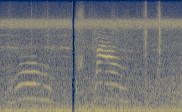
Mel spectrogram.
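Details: Lynx Point Siamese cat talking back, giving two drawn-out, harmonic meows about a second apart, the first level and the second higher and falling away, over a steady high electrical whine and low hum.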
